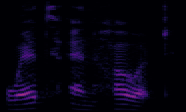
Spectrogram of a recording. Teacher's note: Back of tongue raised to velum, but not too close, and lips are round.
